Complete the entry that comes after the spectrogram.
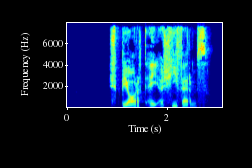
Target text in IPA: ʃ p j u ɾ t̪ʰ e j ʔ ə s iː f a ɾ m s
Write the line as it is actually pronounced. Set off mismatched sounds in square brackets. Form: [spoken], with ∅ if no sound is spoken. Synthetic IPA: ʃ p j [ɔ] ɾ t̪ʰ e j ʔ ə [ʃ] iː f [ɛ] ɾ m s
